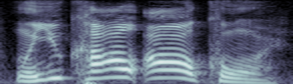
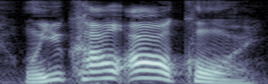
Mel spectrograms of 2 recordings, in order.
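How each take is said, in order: Both takes have the same delivery.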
